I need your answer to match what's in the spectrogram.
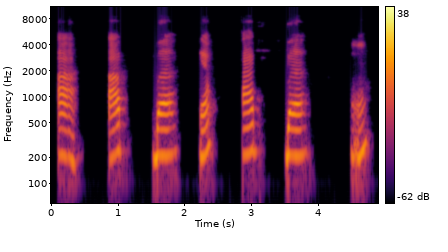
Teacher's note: makhraj dari huruf ba Ini adalah di bertemunya ya bertemunya kedua bibir ya dalam keadaan tertutup bibir atas dan bibir bawah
